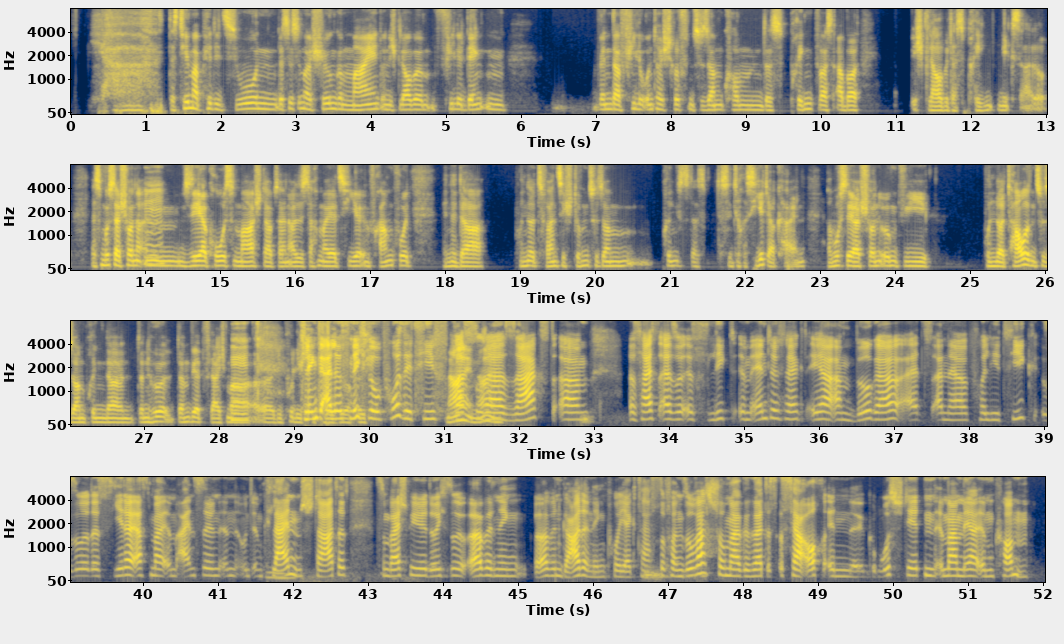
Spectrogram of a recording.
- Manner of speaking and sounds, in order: drawn out: "Ja"; tapping; other background noise; other noise
- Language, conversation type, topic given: German, podcast, Wie können Städte grüner und kühler werden?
